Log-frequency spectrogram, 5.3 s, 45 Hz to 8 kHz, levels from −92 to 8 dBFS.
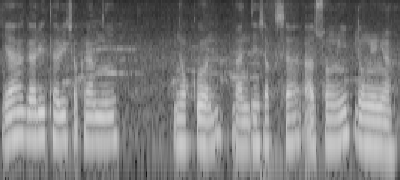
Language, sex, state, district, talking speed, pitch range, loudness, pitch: Garo, male, Meghalaya, West Garo Hills, 90 wpm, 130-150 Hz, -17 LUFS, 140 Hz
